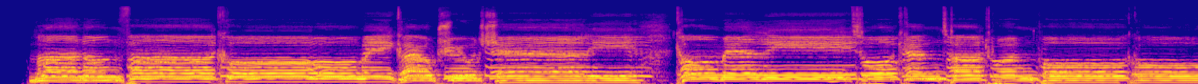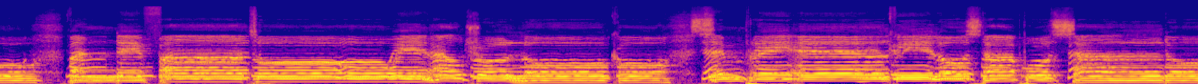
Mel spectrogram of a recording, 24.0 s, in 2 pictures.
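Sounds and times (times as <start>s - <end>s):
SATB choir singing slowly: 0.3s - 23.9s.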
